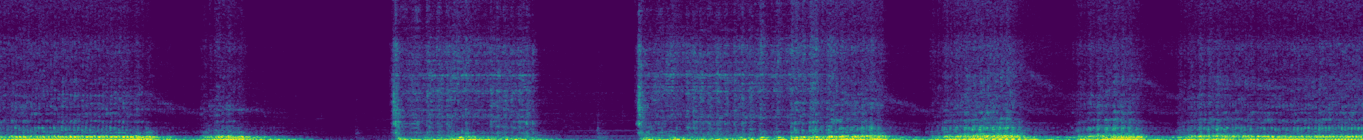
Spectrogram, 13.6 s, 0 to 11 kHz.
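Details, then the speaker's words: Toyota 1JZ engine swapped into a Nova, first real start after a brief hiccup: catches after cranking, stumbles and dips unevenly, then a lumpy idle that slowly smooths; owner suspects spark plugs fouled from earlier starting-fluid test firing, clearing up somewhat. "all right we got something funky going on it sounds like the plugs could be fouled from when I test fired it with the starting fluid so it seems to be clearing up a little bit though"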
